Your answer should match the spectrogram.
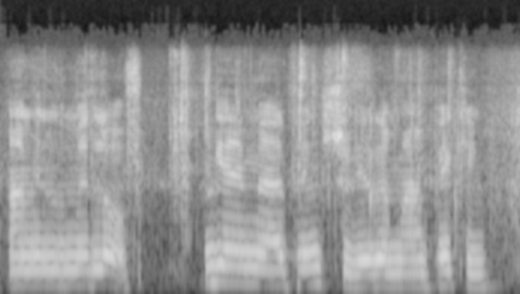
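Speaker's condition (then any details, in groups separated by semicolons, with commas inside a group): Brain injury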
